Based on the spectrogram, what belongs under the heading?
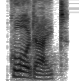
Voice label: "cordite", Indian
